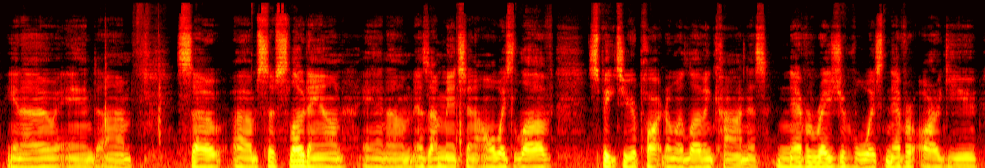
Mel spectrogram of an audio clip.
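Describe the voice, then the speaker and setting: A man talking earnestly and emotionally to camera as a vlogger, halting, with many fillers and restarts. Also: on the low side, little pitch movement, dark tone, a little hiss or hum. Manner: emotional, voice wavering at times. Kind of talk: heartfelt unscripted talk to camera.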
